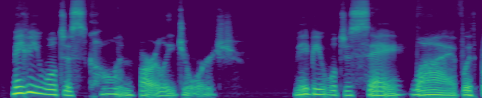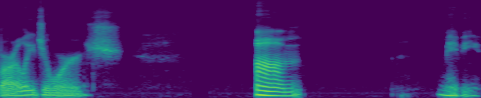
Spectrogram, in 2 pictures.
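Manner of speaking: whispering. Host musing about who will be on the show, whispering. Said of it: "I'm whispering".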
